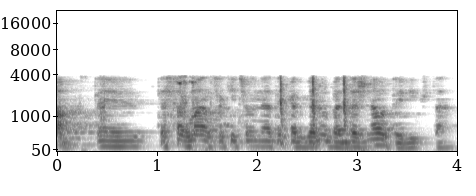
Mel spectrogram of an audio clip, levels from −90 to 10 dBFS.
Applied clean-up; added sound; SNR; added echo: classical method WPE with log-MMSE.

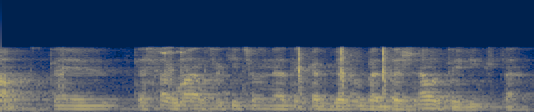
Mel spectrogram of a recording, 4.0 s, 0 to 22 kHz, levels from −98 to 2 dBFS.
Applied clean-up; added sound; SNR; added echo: none; Knock; 6 dB; reverberation time 0.7 s.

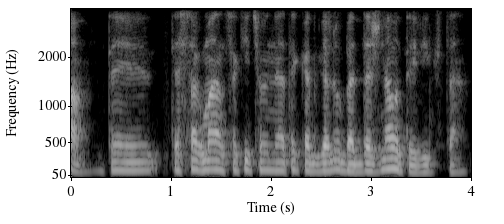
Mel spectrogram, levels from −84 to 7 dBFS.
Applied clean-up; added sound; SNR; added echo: none; none; none; none.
